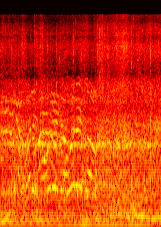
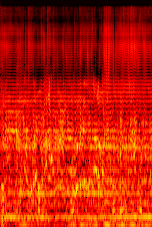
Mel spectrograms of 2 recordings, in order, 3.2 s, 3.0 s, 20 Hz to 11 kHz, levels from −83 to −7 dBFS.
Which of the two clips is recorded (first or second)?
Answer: first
